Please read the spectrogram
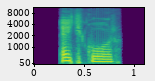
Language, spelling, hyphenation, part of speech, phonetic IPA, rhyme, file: Hungarian, egykor, egy‧kor, numeral / adverb, [ˈɛckor], -or, Hu-egykor.ogg
- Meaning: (numeral) temporal-suffixed form of egy, synonym of egy órakor (“at one o'clock”); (adverb) at one time, formerly, sometime (at an indefinite time in the past)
